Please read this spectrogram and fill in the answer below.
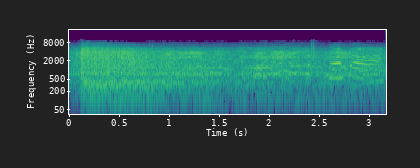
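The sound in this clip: Explosives fired by police at protesters near the White House make a dense, sustained roar of blasts and crackling that stays loud and rough for the whole stretch, with no clean pause between bursts.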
